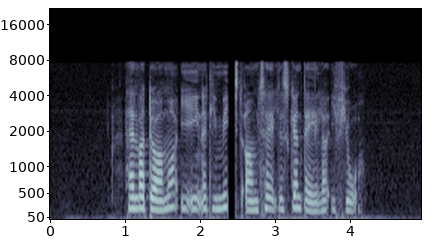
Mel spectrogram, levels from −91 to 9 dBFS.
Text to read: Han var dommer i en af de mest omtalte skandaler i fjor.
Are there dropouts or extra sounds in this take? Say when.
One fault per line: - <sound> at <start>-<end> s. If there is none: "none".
- dropout at 2.4-2.5 s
